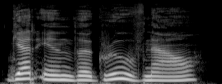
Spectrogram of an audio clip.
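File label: licks, female spoken; ILIO; Vocal Planet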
